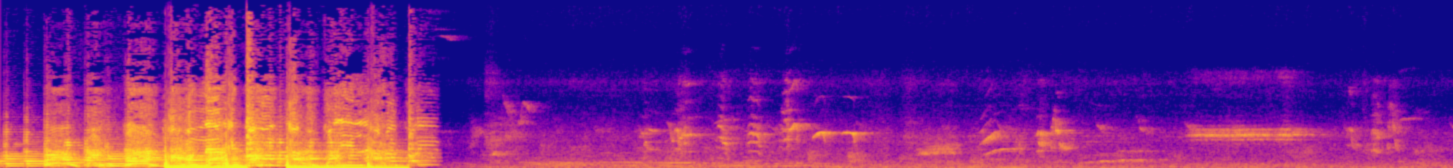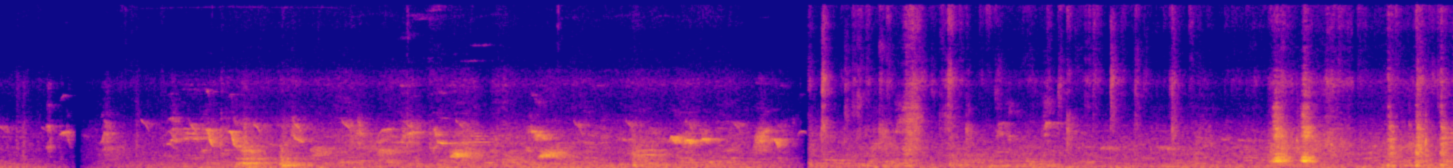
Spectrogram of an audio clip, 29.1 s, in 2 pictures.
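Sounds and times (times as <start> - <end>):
faint outdoor background: 0.0 - 29.0
songbirds chirping: 4.2 - 29.0.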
